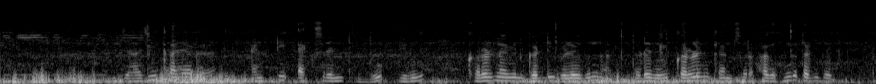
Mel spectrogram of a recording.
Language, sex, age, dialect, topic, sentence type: Kannada, male, 56-60, Dharwad Kannada, agriculture, statement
